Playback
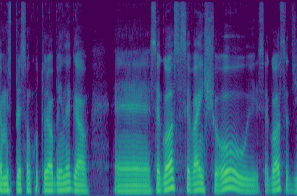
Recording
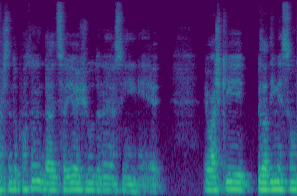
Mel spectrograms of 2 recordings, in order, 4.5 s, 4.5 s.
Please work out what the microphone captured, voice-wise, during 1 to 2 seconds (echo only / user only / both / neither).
user only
